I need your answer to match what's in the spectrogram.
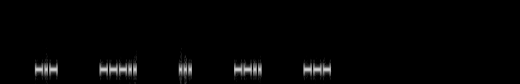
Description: Morse code, heard as a keyed tone, about 47 wpm, spaced as for 17 wpm, 700 Hz. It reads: K8SZO
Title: USA Call Signs - 5 Characters - 6x Character Spacing - 50wpm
